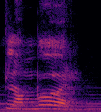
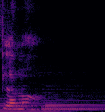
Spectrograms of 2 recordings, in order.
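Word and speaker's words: plumber: water र इ silent it इज नॉट प्लबर इट इ प्लमर okay ब इ साइलेंट ओके फ्रॉम फोनिक्स व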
